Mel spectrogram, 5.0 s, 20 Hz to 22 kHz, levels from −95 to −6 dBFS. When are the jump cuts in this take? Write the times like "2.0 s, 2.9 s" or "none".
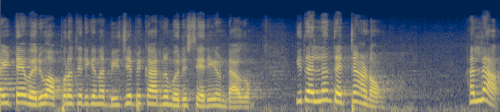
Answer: none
